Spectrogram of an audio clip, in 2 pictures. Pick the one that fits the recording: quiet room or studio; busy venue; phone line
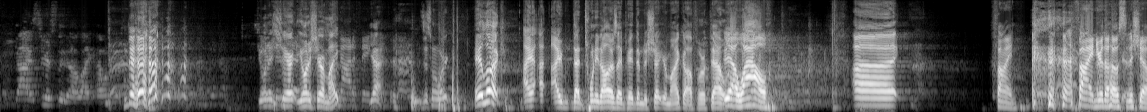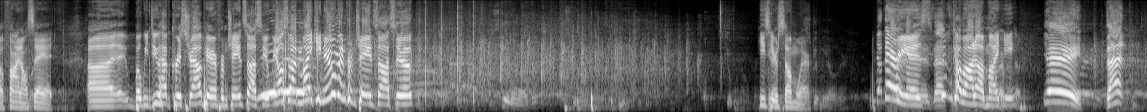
busy venue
